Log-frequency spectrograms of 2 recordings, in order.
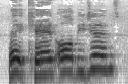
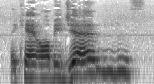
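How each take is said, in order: First: "all" pitched up and punched; stress on all. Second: Slow, with the weight on "gems"; stress on gems. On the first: Shrugging off a dud joke, punching "all". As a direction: hit the word "all" and ease off after it. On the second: Shrugging off a dud joke to his audience, leaning on "gems". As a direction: drag it out and land hard on "gems". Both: Shown as a demonstration.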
